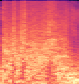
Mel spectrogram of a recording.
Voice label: bruh bass boosted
